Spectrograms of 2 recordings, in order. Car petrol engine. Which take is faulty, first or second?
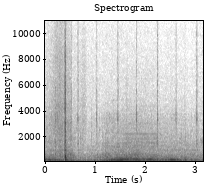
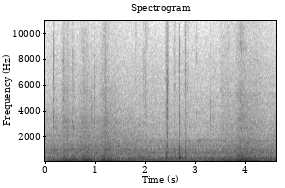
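first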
